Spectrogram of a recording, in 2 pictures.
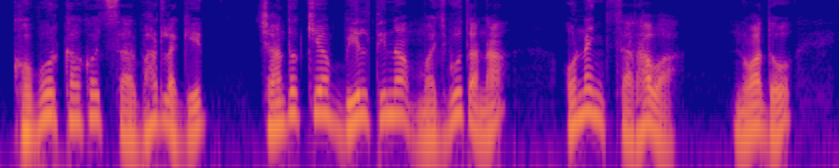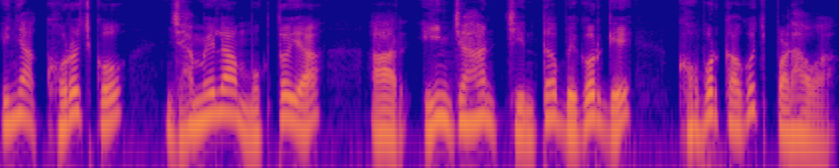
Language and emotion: Santali, happy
